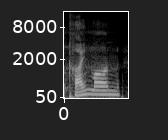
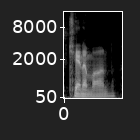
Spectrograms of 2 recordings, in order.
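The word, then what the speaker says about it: Kin'emon: So Kainmon has like a puritanical... It's Kinemon.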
